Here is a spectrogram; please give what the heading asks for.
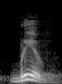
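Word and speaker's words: brave: এবার আমরা সবাই জানি শব্দের শেষে ই থাকলে সেই ইটা সাইলেন্ট থাকে। তাহলে এই ওয়ার্ডের উচ্চারণ দাড়ালো বি আর এ ভি ই ব্রেভ।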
